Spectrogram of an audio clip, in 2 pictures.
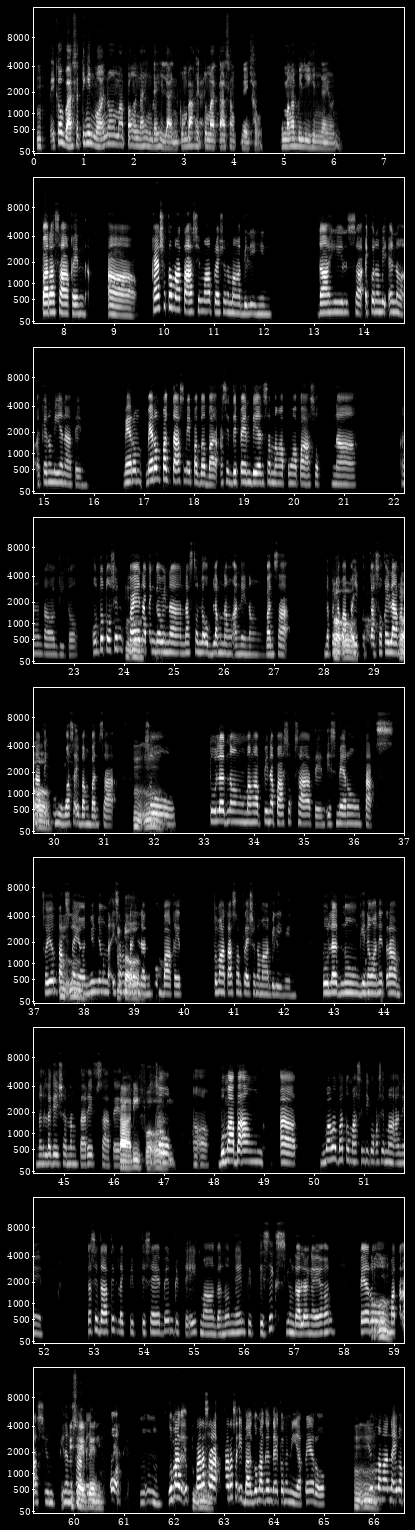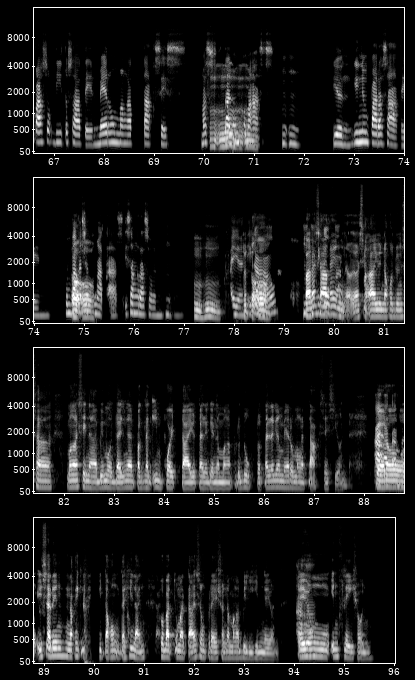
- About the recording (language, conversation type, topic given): Filipino, unstructured, Ano ang opinyon mo tungkol sa pagtaas ng presyo ng mga bilihin?
- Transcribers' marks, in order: background speech; tapping; other background noise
